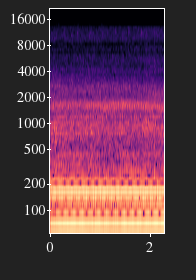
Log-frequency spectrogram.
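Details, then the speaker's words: 1970 Honda N600 microcar, twin-cylinder, just started on choke in neutral with a weak battery after carburetor work: deep, steady, even burble with no hunting or missing; clean healthy idle, may still need fuel-mixture adjustment. "Oh, there we go. It's running. Wow, that's the stuff."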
